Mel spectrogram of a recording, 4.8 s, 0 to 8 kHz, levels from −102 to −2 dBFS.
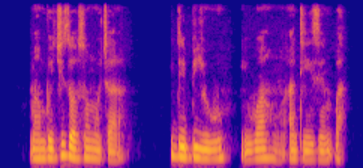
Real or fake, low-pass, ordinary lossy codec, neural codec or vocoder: real; 7.2 kHz; none; none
